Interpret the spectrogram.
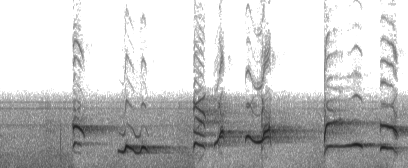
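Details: A national champion Chestnut-capped thrush gives clear, sustained whistled phrases, each a steady tone with a quick slur or kink, in short bursts separated by brief silences. Background is quiet.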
